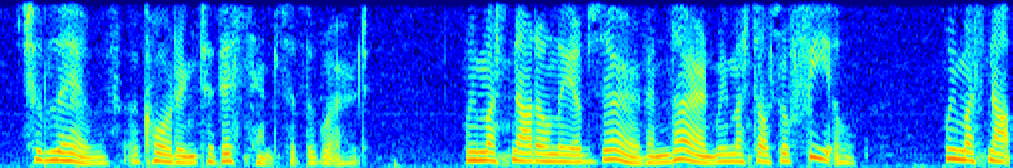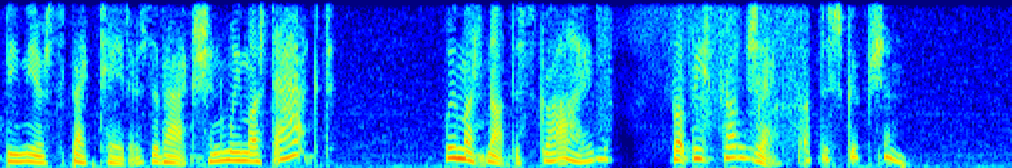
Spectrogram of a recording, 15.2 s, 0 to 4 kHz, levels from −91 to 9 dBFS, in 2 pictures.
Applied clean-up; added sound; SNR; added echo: neural mask model Resemble Enhance denoiser.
